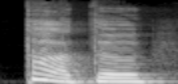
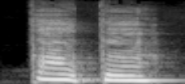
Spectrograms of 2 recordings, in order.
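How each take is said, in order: First: A pleading call, pitch rising; heartbroken cry. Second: "tată" cried out much higher; heartrending cry. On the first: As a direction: call to him in pain. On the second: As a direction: wail "tată" at the top of her voice. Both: A narrator's reading. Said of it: "strigă Violeta cu glas sfâșietor".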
